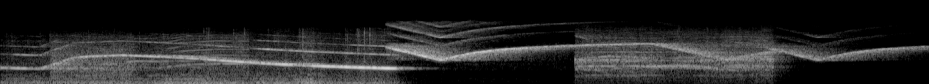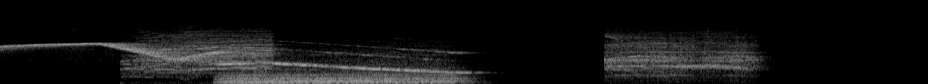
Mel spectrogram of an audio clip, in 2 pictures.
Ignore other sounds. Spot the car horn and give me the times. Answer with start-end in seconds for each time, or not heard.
not heard.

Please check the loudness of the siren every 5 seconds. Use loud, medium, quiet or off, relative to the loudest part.
loud, medium, quiet, off.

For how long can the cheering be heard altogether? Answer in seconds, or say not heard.
7 s.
